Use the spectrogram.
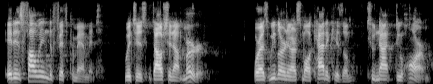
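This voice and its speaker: A man, a pastor, preaching a measured and earnest sermon from a lectern in a small chapel. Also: medium pitch, big-room sound, muffled recording.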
